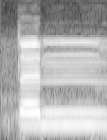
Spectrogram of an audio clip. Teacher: त अघोष अल्पप्राण दंत्य ध्वनि जब न के साथ प्रयुक्त होती है तो नासिक्य ध्वनि न का प्रभाव उस पर पड़ जाता है। यानी कि जब दो ध्वनियाँ जो हम कह सकते हैं कि त जो है अघोष है और अल्पप्राण है और दंत ध्वनि है, जब इसके साथ न का संयोग होता है तो न क्या है, नासिक न के की ध्वनि नासिक का प्रभाव जो है उस पर पड़ जाता है।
